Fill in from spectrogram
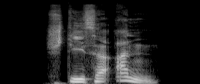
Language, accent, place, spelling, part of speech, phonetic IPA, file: German, Germany, Berlin, stieße an, verb, [ˌʃtiːsə ˈan], De-stieße an.ogg
- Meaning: first/third-person singular subjunctive II of anstoßen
